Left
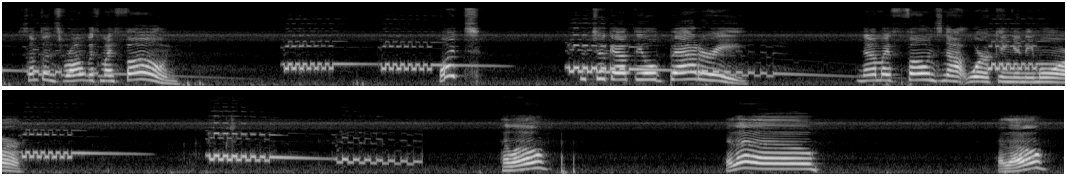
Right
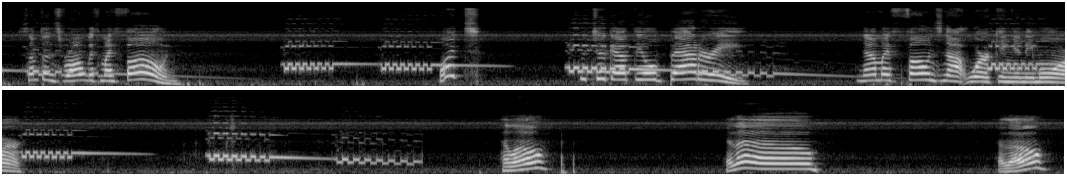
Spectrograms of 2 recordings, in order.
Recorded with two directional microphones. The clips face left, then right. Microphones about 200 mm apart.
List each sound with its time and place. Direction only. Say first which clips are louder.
0.2 s speech: even; 5° left (ahead or behind)
2.8 s telephone bell ringing: even; centre (ahead or behind)
4.4 s speech: left 1 dB; 10° left (ahead or behind)
5.6 s speech: even; centre (ahead or behind)
7.4 s music: even; centre (ahead or behind)
8.5 s speech: left 1 dB; 10° left (ahead or behind)
10.8 s telephone bell ringing: even; centre (ahead or behind)
12.6 s telephone bell ringing: even; centre (ahead or behind)
15.6 s speech: left 1 dB; 10° left (ahead or behind)
17.8 s speech: left 1 dB; 10° left (ahead or behind)
20.5 s speech: left 1 dB; 10° left (ahead or behind)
